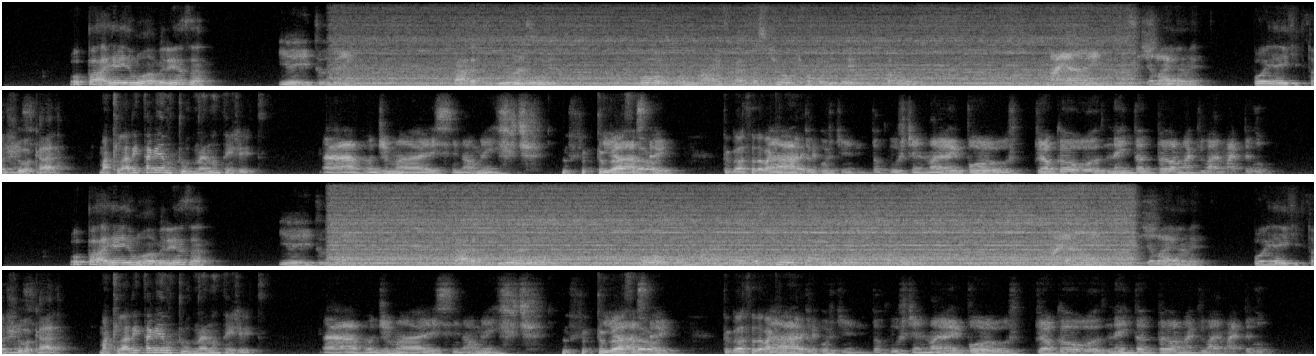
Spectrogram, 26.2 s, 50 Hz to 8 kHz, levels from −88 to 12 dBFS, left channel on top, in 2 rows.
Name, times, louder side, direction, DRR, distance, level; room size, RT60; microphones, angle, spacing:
voice 1, 0.7-2.1 4.5-5.5 6.4-9.2 11.4-12.0 12.5-13.7 14.1-15.6 18.7-19.7 20.3-21.2, left 1 dB, 5° left, 0.4 m, -21 dB
voice 2, 2.8-3.6 5.0-5.6 10.4-11.9 13.1-13.6 16.3-18.5 18.8-19.8 20.8-25.8, left 2 dB, 60° left, 1.1 m, -24 dB
sound 1, 3.2-11.3, right 1 dB, 85° right, 0.9 m, -20 dB
6.7 x 2.4 x 3.1 m
head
